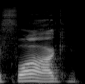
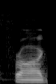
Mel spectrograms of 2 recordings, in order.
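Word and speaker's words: Fwog: VIP area and actually fog is it's pronounced because if you call it frog you get heavily attacked by the community because it's spelled with a W so fog coin is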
